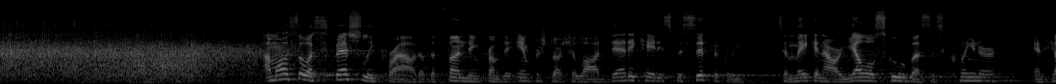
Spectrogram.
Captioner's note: applause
